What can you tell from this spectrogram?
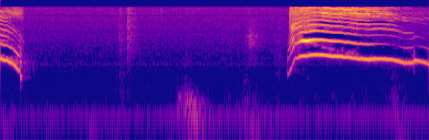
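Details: Kittens crying to lure a feral mom cat into a trap: a mew ends at the start, a brief soft rustle follows, then a long, loud, drawn-out wail that rises and holds before easing down, over a low hum.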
